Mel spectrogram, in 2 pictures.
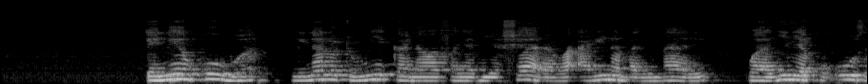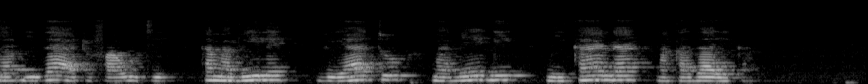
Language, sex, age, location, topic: Swahili, female, 18-24, Dar es Salaam, finance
